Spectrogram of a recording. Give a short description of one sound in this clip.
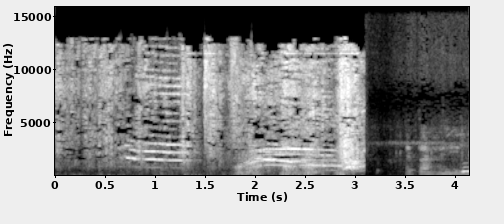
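Cats hiss and yowl as they fight.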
